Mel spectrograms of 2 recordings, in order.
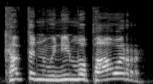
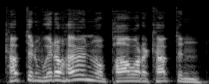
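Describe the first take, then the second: First: Loud, high Scottish engineer cry; Scottish accent. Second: Quick, raised-pitch attempt at Scottish; terrible Scottish accent. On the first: Livestreamer attempting a Scottish accent for viewers, loud Scottish accent. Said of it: "The best I can do is". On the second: Livestreamer retrying the line for viewers, terrible Scottish accent. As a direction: have a hurried second go at a bad Scottish accent. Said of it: "A terrible accent". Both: Shown as a demonstration.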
